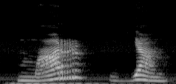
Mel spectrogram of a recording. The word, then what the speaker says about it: Мар'ян: скоромовці ідеться про апостроф коли ми вимовляємо слова з апострофом то вимовляємо роздільну вимову твердого приголосного апостроф робить приголосний Який перед ним стоїть твердим лук Ян Мар ян Дем Ян ну а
